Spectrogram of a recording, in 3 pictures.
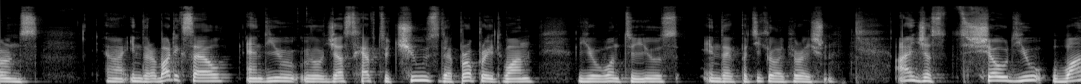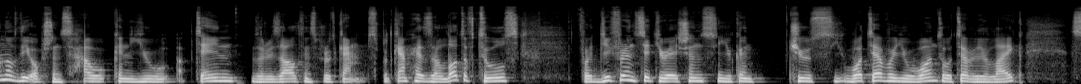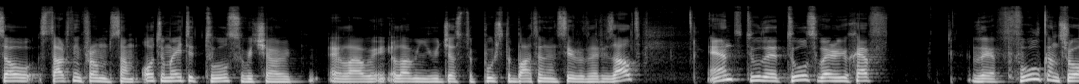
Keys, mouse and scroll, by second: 0.3-0.9 scroll, 1.7 scroll, 3.0 click, 13.1 click, 13.6-17.8 scroll, 18.2 scroll up 6, 24.7 scroll up 4, 24.9 middle click, 24.9 scroll, 28.0-29.7 scroll.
